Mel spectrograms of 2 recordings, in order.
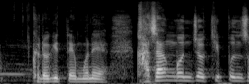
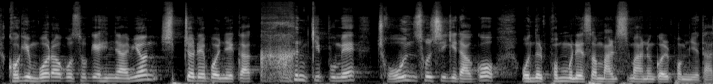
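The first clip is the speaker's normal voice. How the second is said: ordinary talk, nothing marked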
